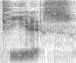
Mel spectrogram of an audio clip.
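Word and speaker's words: Tidus: They pronounce it Tetus. Tetus. Yeah. And even in that game even in that game it's inconsistent. I think at least one character calls him Titus.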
